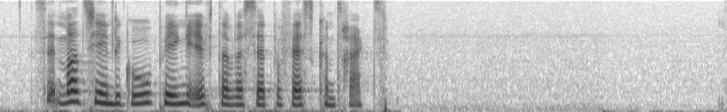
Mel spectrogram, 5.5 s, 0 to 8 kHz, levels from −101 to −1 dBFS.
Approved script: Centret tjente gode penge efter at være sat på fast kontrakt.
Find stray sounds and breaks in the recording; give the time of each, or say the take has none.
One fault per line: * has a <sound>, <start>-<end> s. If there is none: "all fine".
all fine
